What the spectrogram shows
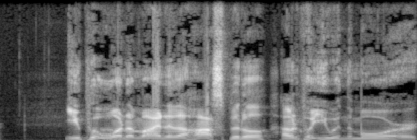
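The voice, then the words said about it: Imitates another person's voice with accent. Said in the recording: “Sorry, I did the accent.”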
